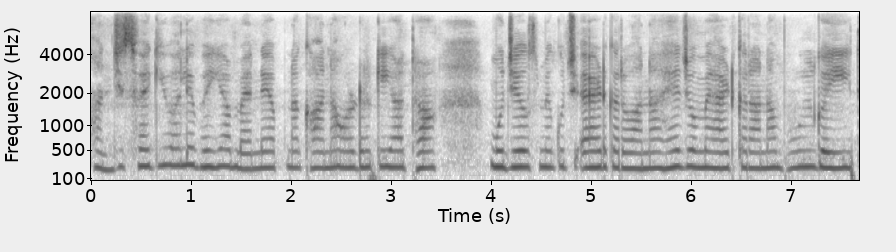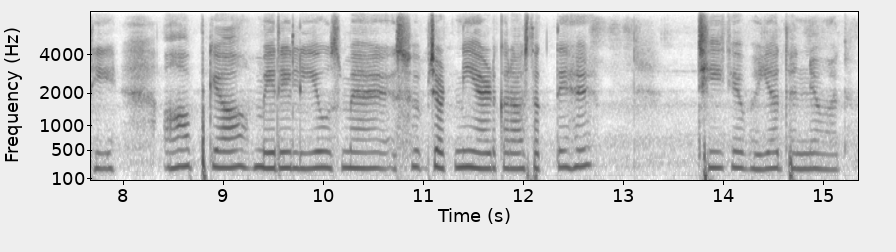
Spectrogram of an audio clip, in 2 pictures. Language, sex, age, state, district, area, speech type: Hindi, female, 30-45, Rajasthan, Jaipur, urban, spontaneous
